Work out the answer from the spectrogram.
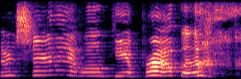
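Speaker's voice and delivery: mock-angry, very high-pitched, cross puppet voice. Recapping a scene, mimicking Dean repeating her line back: Dean as a mock-angry Muppet. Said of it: "He sounds like an angry Muppet".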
